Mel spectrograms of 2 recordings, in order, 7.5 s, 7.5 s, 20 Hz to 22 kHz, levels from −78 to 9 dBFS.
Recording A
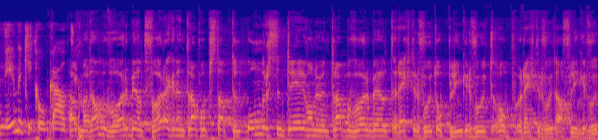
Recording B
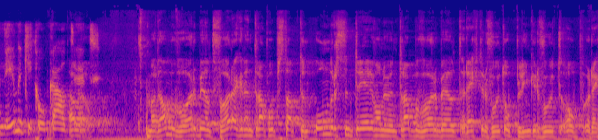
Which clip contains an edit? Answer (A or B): A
